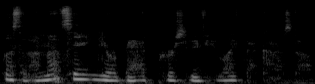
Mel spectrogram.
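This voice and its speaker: A woman playing a disappointed, judgmental but caring witch mentor in a whispered, softly spoken ASMR roleplay, scolding with sassy, casual asides. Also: medium pitch, fast, husky.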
